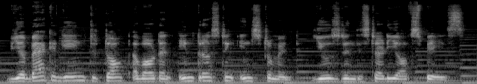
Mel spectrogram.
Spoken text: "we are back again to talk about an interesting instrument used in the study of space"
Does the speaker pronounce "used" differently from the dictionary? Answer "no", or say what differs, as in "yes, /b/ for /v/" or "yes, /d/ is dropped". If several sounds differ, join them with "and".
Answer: no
